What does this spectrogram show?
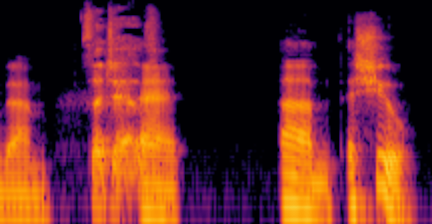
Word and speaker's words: eschew: Eschew. I always pronounce that askew, and that is, an alternate pronunciation.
